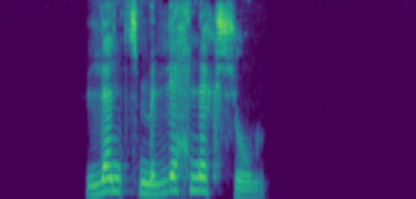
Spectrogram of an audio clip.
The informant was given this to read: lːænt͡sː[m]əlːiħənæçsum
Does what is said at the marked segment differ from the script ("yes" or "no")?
no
